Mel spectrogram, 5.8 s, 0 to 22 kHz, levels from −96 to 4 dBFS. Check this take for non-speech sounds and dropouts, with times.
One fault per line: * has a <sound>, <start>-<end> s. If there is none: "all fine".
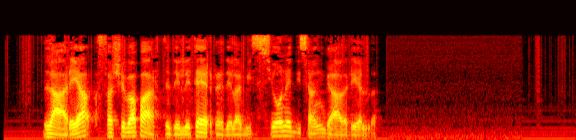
all fine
